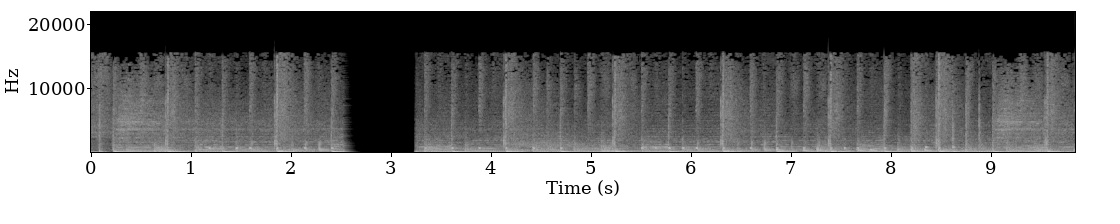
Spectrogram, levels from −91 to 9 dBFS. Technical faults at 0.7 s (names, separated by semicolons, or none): none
